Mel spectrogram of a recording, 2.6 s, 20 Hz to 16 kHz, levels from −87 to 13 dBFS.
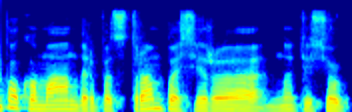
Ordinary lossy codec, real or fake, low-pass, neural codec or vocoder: MP3, 96 kbps; real; 10.8 kHz; none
